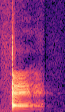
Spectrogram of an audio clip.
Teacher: Il faut ouvrir la bouche. Les lèvres sont tirées. La langue touche les dents du bas. C'est un son antérieur. Il vient du devant de la bouche. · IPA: [ɛ]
